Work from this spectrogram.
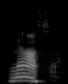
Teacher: Yanın önündə M samiti durduğu üçün A kimi oxunur. M isə incəlir.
